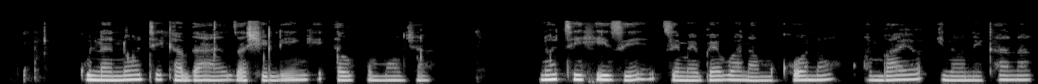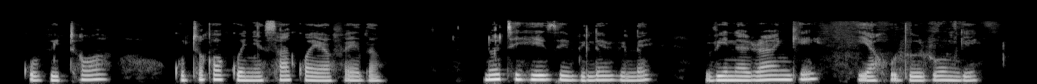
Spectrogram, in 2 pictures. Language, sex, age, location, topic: Swahili, female, 25-35, Kisii, finance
